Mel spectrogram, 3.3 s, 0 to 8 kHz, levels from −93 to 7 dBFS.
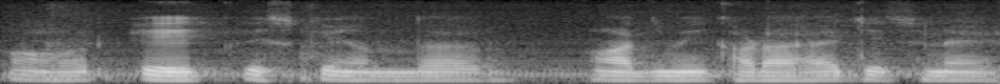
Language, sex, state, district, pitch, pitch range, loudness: Hindi, male, Rajasthan, Jaipur, 105 Hz, 105-110 Hz, -19 LUFS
